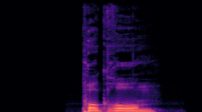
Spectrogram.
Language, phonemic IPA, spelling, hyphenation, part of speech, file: German, /poˈɡʁoːm/, Pogrom, Po‧grom, noun, De-Pogrom.ogg
- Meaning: pogrom (organized riot against an ethnic or religious minority, especially Jews)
